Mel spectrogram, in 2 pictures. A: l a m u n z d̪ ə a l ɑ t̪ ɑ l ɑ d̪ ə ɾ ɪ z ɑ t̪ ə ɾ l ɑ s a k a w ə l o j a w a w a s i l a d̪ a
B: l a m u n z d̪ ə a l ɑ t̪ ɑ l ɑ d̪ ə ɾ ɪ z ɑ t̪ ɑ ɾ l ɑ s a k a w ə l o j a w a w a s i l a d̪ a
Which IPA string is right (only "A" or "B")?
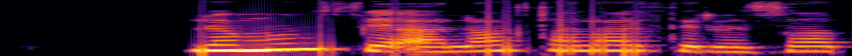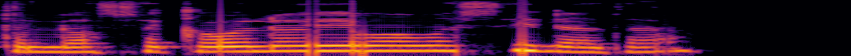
A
